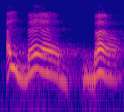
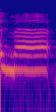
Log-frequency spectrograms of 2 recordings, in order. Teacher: فالفاء من باطن الشفة مع أصول الثنايا، والميم والباء والواو يعني بين الشفتين، يعني مخرجهما واحد ولكن تختلف حركة الشفتين تحت، يعني فالمخرج واحد ولكن الصفات يعني تختلف. مثلا فالباء يعني تنطبق الشفتين بشدة، الباب باء يعني تنطبق بشدة، الميم لا تنطبقان بشدة، الماء يعني لا، يعني لا نضغط على الشفتين، الماء يعني تلتقيان ولكن ليس بشدة.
